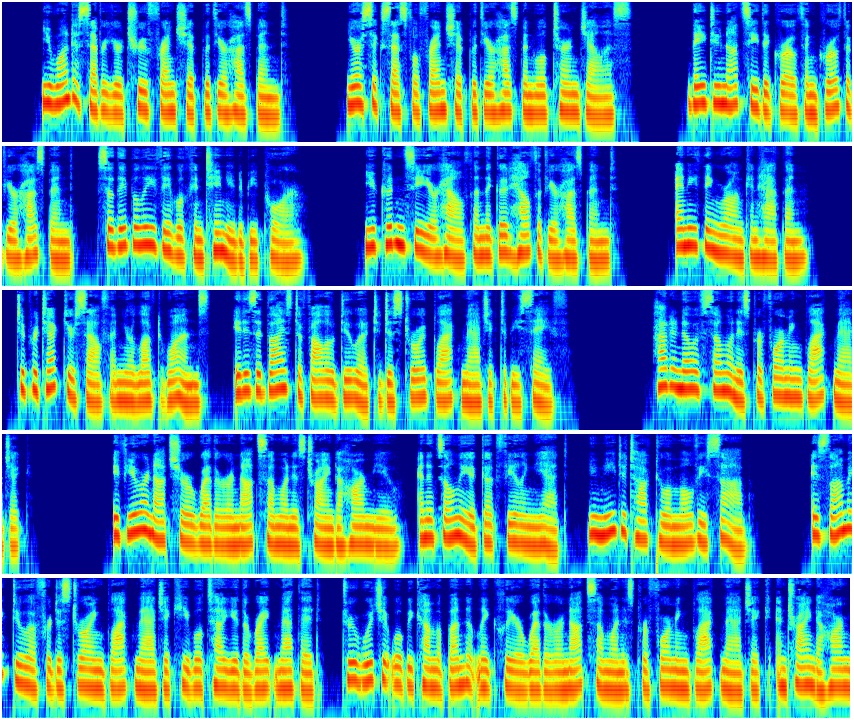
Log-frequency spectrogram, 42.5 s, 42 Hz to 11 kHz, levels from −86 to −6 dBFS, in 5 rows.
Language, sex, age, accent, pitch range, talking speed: English, female, 50-69, American, 130-160 Hz, 205 wpm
